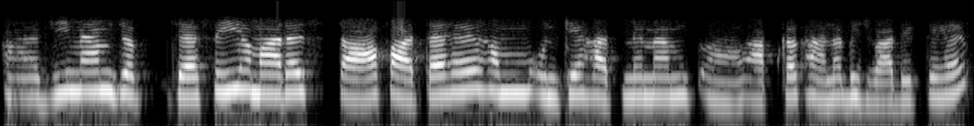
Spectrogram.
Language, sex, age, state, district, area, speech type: Hindi, female, 30-45, Madhya Pradesh, Betul, rural, conversation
